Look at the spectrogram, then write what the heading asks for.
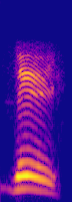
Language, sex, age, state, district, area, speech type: Bodo, male, 60+, Assam, Baksa, rural, conversation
